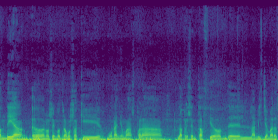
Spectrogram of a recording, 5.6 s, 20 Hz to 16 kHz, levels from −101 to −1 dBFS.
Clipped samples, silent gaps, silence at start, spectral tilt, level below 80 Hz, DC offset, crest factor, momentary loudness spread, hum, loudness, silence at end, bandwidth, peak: under 0.1%; none; 0 s; -10.5 dB/octave; -28 dBFS; under 0.1%; 16 dB; 7 LU; none; -23 LUFS; 0 s; 5.4 kHz; -6 dBFS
